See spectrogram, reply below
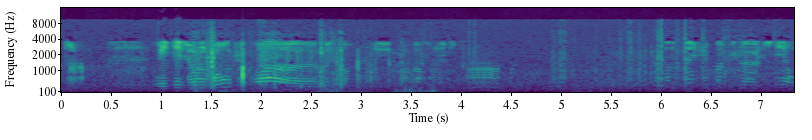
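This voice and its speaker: Male amateur radio operator, medium pitch, hesitant casual rambling, very noisy transmission. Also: moderate pace, long pauses. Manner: hesitant, rambling, thinking aloud.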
